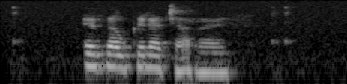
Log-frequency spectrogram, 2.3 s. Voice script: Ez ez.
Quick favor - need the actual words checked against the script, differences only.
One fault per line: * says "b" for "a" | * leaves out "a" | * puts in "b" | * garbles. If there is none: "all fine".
* puts in "da aukera txarra"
